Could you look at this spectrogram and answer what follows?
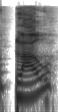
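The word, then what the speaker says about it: plough: এই দুটো মানেই কিন্তু প্লাউ এর মানে হয়। আর এখানে ও ইউ জিএইচ একত্রে আউ সাউন্ড দিচ্ছে, এখানে জিএইচ সাইলেন্ট, জিএইচ এর উচ্চারণ হচ্ছে না, এই কথাটা একটু মাথায় রাখতে হবে।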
